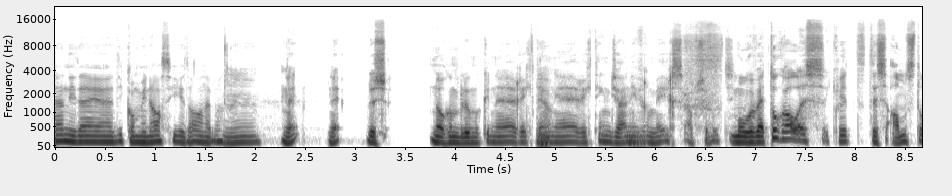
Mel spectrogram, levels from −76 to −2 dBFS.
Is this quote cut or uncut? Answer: uncut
